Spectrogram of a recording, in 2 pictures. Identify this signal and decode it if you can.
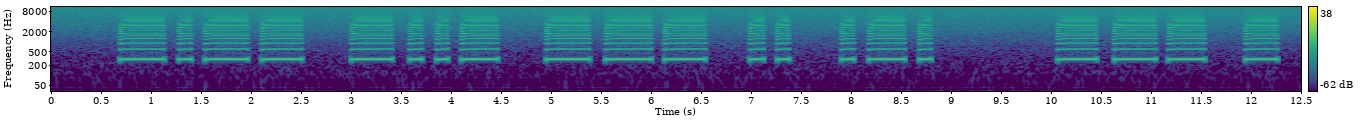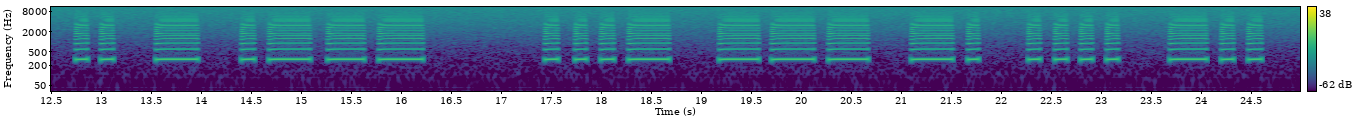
Morse code, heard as a horn, hand-sent with a straight key, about 9 wpm. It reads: YXOIR OTITJ VONHD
